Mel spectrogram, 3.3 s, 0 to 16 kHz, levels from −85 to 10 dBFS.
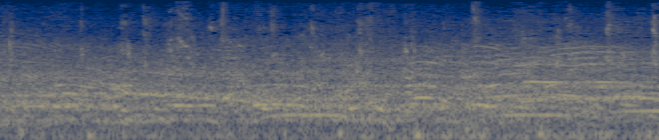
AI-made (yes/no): no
